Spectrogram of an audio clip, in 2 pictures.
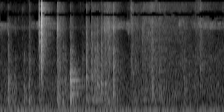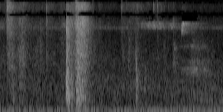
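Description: Faint clicks and knocks of tools being handled around the engine, a sharp click about half a second in and a louder knock near the middle, over a steady low hum.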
